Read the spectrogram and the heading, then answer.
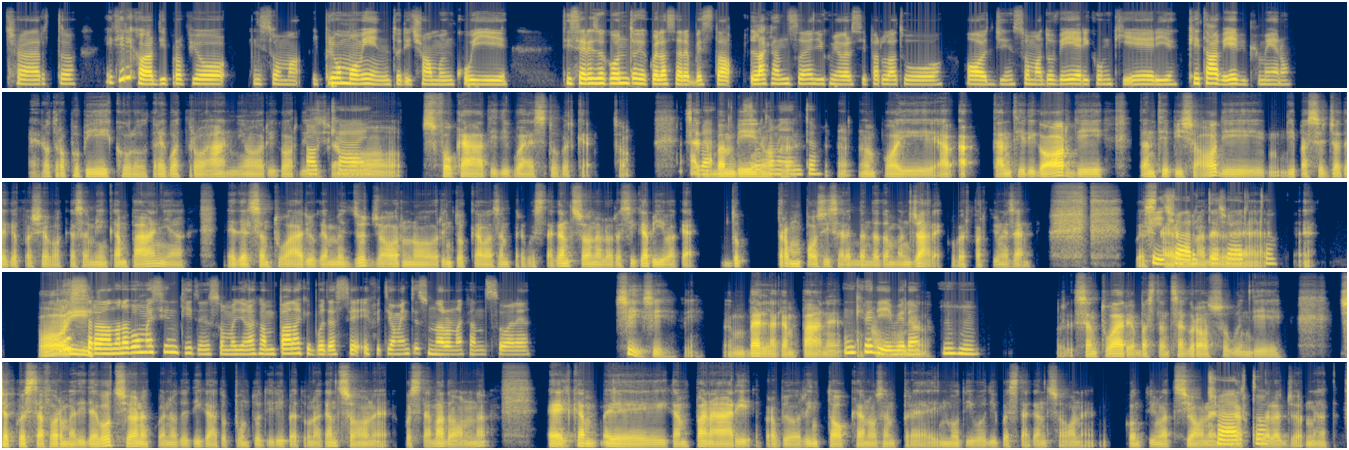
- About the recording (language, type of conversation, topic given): Italian, podcast, Qual è la canzone che ti ricorda l’infanzia?
- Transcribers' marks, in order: "proprio" said as "propio"; tapping; "Sì" said as "ì"; other background noise; unintelligible speech; unintelligible speech; "proprio" said as "propio"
